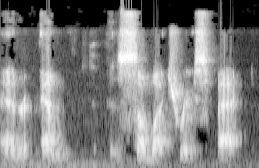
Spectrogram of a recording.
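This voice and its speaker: Noticeable noise sits behind a man as he talks. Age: 70s. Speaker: victim's family member. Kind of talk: interview. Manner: halting, repeats words.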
